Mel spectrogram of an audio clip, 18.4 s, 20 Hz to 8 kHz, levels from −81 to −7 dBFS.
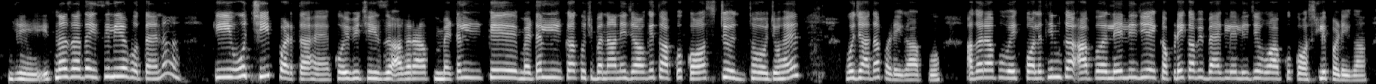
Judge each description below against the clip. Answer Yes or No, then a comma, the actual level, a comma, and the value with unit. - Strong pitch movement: No, average, 2.9 semitones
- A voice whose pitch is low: No, high, 230 Hz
